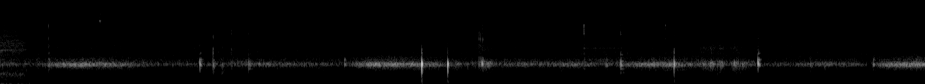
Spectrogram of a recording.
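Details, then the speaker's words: AP Inspiration rebreather handset on an 80 m wreck dive giving repeated irregular electronic beeps over faint bubbling: cell warning, one of three oxygen cells misaligned with the other two. "you'll hear a beeping noise and that's me looking at the handset on my AP inspiration as you probably saw there's a red line that said cell warning that's not great it means one of the three oxygen cells is misaligned with the other two"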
